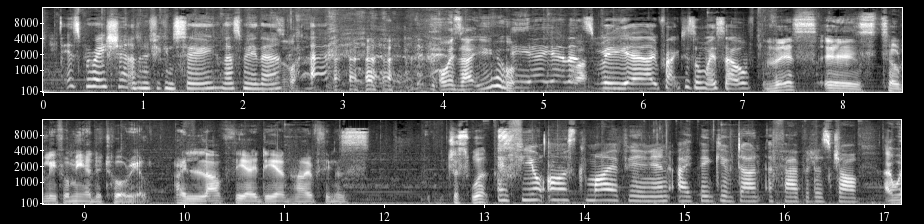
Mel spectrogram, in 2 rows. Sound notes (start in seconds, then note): 2.4 group laughs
